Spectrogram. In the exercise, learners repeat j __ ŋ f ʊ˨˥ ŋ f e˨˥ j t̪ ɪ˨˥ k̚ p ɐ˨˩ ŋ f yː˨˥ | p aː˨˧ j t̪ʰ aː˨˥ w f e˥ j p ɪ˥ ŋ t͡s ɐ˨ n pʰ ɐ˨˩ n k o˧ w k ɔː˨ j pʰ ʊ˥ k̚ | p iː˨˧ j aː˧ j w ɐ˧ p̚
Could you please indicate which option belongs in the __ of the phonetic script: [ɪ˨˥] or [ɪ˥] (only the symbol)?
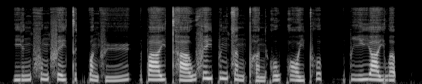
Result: ɪ˨˥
